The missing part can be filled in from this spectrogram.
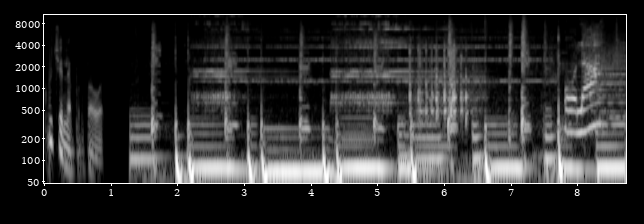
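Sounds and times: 
speech: 0:00.1 - 0:01.6, 0:08.0 - 0:08.6
telephone bell ringing: 0:02.2 - 0:06.8.

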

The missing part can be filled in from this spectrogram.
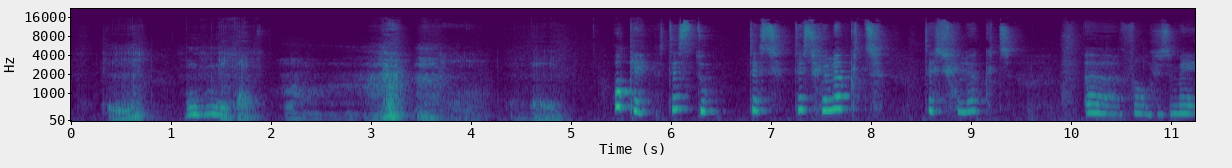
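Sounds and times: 
voice imitating a wolf's groaning and grumbling complaints: 0:00.4 - 0:05.0
speech: 0:01.2 - 0:02.0, 0:05.6 - 0:09.5, 0:10.1 - 0:11.2.

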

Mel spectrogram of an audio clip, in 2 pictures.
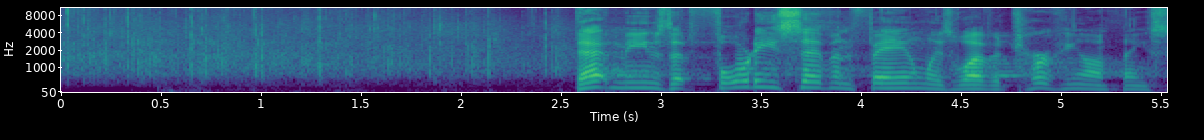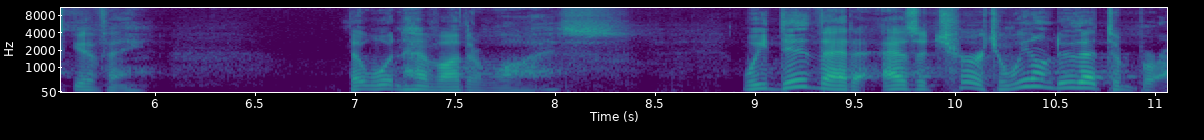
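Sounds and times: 
church audience applauding: 0:00.0 - 0:03.1
speech: 0:02.6 - 0:06.0, 0:07.0 - 0:08.4, 0:09.0 - 0:11.0.

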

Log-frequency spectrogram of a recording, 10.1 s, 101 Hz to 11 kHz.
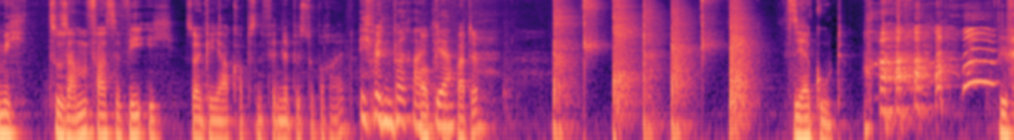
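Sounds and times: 
speech: 0:00.0 - 0:05.0, 0:07.9 - 0:09.0, 0:10.0 - 0:10.1
body percussion slaps or taps: 0:05.5 - 0:07.7
finger snaps in body percussion: 0:05.6 - 0:07.6
laughter: 0:08.6 - 0:10.1.

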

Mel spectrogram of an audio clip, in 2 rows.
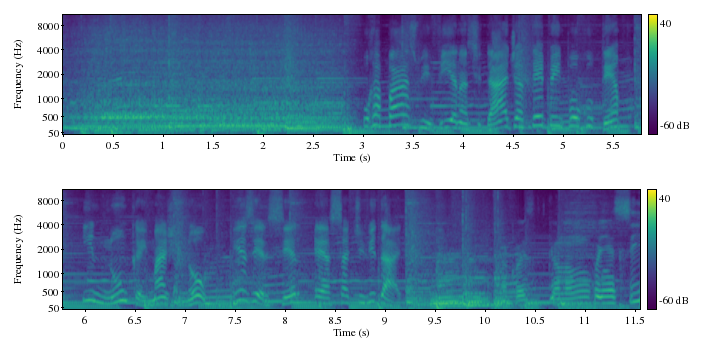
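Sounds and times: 
latest-generation farm tractor diesel engine running in Rio Grande do Sul: 0:00.0 - 0:03.0
speech: 0:03.1 - 0:09.6, 0:10.3 - 0:11.5.

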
